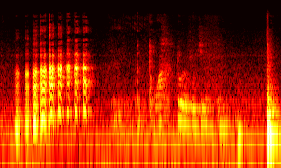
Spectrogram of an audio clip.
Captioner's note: purring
